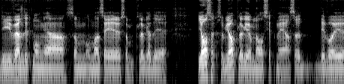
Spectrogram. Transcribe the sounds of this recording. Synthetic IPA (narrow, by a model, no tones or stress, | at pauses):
d̪ɛːɾjɵvɛld̪ɪt̪mɔŋːasɔmɔmːansɛjːəsɔmpʰlɵɡːad̪ə | jɑːssɔmjɑːɡ̚pʰlɵɡːad̪jʏmnɑːsɪət̪mɛalsɔd̪ɛvaɾjɵ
